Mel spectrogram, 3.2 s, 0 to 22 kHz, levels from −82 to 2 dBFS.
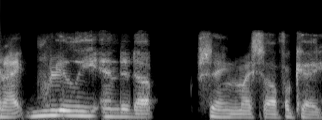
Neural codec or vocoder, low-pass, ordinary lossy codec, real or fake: none; 7.2 kHz; Opus, 16 kbps; real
